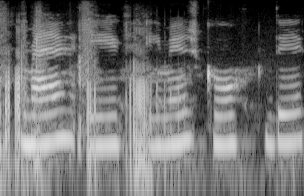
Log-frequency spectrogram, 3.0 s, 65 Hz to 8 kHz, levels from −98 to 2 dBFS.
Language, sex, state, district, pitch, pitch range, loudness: Hindi, male, Chhattisgarh, Raipur, 240 Hz, 230-245 Hz, -18 LUFS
